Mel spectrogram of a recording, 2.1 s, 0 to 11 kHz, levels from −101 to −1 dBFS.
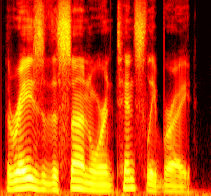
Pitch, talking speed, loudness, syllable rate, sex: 105 Hz, 225 wpm, -18 LUFS, 6.6 syllables/s, male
